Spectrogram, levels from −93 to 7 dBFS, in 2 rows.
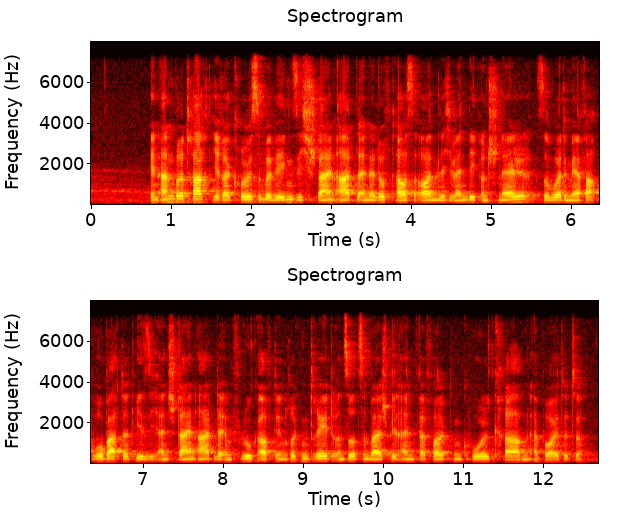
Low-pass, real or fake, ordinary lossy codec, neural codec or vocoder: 7.2 kHz; real; none; none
